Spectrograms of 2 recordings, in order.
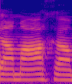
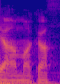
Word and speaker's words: amaca: amare come si dice si direbbe amaca ma comunque la ritrazione dell'accento è talmente tanto comune in italia nella ma alla fine ha accettato anche amaca ok ok che cosa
